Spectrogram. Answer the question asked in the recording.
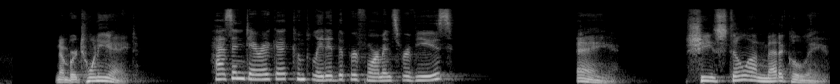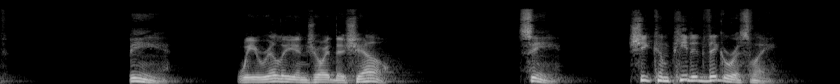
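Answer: A: She's still on medical leave.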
